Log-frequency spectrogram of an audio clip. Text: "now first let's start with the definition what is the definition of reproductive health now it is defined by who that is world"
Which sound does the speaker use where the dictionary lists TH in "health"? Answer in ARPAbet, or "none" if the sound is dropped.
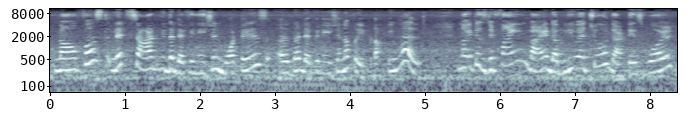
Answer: T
